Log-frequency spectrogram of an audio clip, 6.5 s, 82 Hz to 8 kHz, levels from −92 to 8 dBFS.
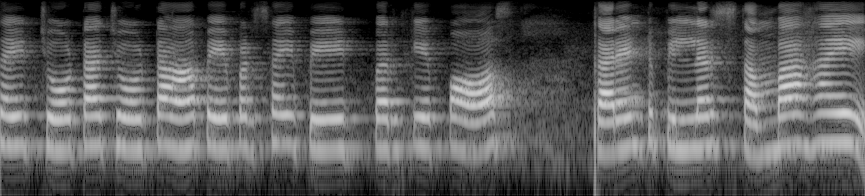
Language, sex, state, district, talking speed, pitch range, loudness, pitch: Hindi, female, Bihar, West Champaran, 85 wpm, 250-265 Hz, -18 LUFS, 255 Hz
